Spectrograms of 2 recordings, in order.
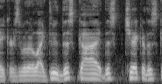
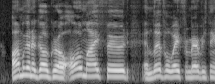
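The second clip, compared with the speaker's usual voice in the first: put-on high, loud, snooty, condescending little voice; 7 semitones higher, 7 dB louder than usual. Mimicking what people say about living off grid, in a mock condescending voice. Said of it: "I made that little condescending voice".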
